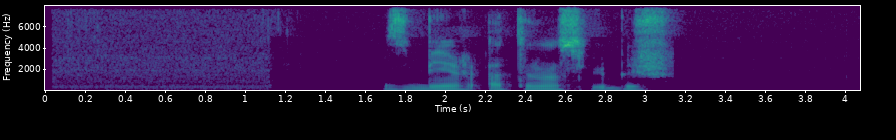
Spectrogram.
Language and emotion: Russian, neutral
